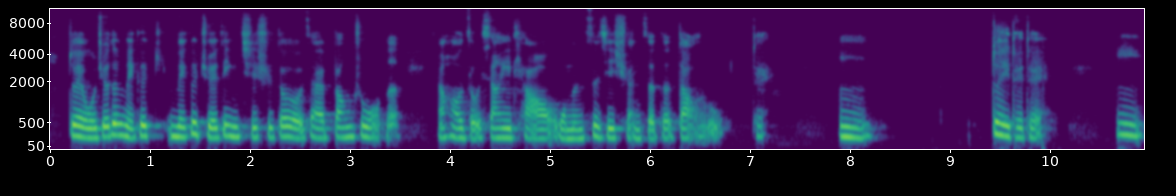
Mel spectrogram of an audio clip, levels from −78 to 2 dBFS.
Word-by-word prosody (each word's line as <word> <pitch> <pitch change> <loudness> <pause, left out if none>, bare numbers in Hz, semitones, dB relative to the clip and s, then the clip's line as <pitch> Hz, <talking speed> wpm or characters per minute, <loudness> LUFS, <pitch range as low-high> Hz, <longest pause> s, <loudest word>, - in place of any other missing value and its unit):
对， 220 -3 +5
我 180 0 +4
觉 205 +2 +4
得 240 - +6
每 210 -5 +3
个 220 - +5 0.2
每 205 -2 +2
个 255 - +3
决 205 -7 +2
定 205 0 +1
其 200 -2 -2
实 190 0 -4
都 205 +2 +1
有 190 -3 +3
在 180 -1 -1
帮 195 +2 -2
助 205 0 +1
我 - - -6
们， - - -6 0.3
然 - - -4
后 185 -3 -1
走 - - -1
向 185 - -2
一 185 - +3
条 180 -1 -1
我 175 - -2
们 170 0 -1
自 200 +4 0
己 185 -1 +1
选 180 -1 -5
择 - - -2
的 - - -4
道 - - -2
路， - - -7 0.3
对。 - - -12 0.7
嗯。 200 0 0 1.2
对 235 -5 +6
对 190 -2 -2
对， - - -6 0.6
嗯。 235 -2 -1
195 Hz, 220 characters per minute, -23 LUFS, 185-215 Hz, 1.2 s, 得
